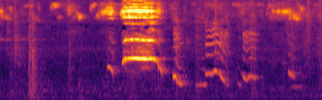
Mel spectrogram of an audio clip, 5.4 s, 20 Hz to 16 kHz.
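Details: Indian pariah dog puppy whining on an evening in July 2025: a loud, sustained, high whine, then several short falling whimpers in a row, amid soft household noise and quiet speech.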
